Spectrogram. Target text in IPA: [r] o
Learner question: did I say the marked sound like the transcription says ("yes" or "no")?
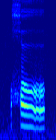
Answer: no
